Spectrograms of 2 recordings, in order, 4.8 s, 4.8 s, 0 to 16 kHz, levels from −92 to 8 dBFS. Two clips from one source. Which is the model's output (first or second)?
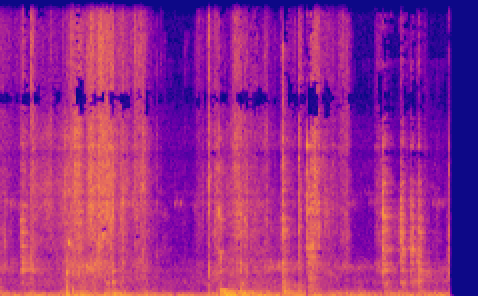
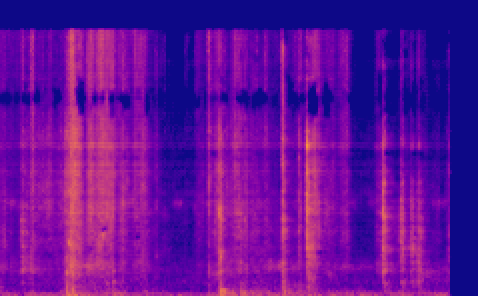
second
